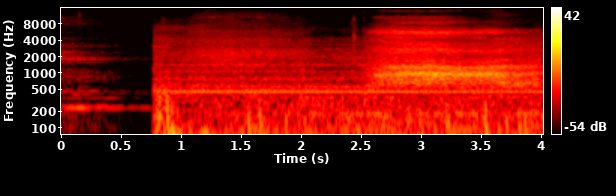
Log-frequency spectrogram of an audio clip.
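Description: A man breathing close to a phone microphone outdoors, with one louder breath about three seconds in, just before he speaks. A faint steady hum runs under it. Before that there is a moment of dead silence at an edit.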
